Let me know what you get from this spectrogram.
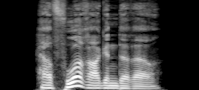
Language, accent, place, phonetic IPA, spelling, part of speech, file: German, Germany, Berlin, [hɛɐ̯ˈfoːɐ̯ˌʁaːɡn̩dəʁɐ], hervorragenderer, adjective, De-hervorragenderer.ogg
- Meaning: inflection of hervorragend: 1. strong/mixed nominative masculine singular comparative degree 2. strong genitive/dative feminine singular comparative degree 3. strong genitive plural comparative degree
